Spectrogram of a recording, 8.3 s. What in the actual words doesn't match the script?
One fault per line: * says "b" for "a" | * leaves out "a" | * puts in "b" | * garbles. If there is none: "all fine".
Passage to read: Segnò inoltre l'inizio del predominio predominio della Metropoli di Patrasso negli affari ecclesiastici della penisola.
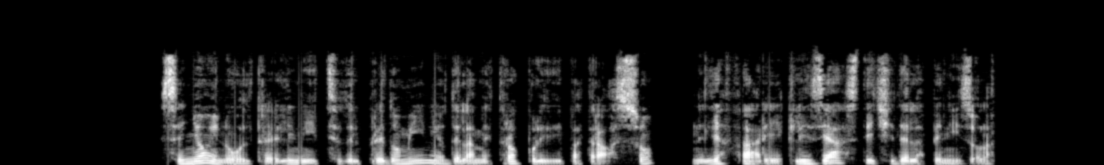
* leaves out "predominio"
